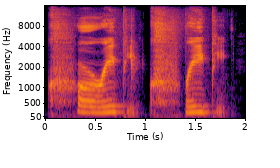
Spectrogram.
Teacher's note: Of course, it's an American R. It's almost like a vowel sound, R. And I almost add a little schwa in between, so I don't say kr.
